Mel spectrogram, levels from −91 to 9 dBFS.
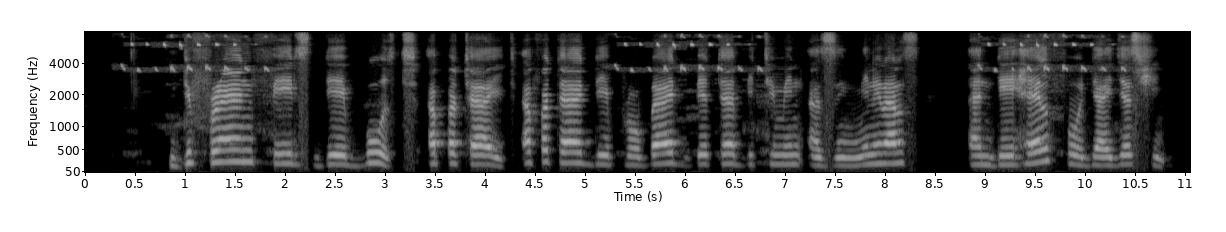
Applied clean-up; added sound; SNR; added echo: none; Chirp, tweet; 1 dB; none.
